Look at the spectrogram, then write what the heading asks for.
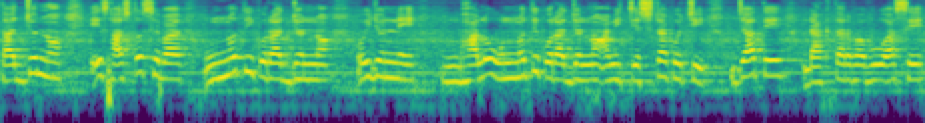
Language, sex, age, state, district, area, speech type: Bengali, female, 45-60, West Bengal, Paschim Medinipur, rural, spontaneous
